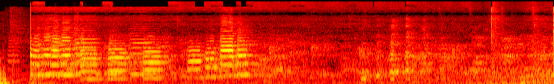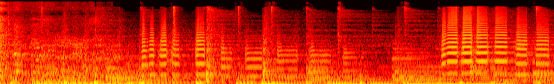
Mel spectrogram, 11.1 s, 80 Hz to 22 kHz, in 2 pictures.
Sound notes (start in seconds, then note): 0.0 upbeat jazz music; 2.6 audience laughing; 7.1 calm jazz music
